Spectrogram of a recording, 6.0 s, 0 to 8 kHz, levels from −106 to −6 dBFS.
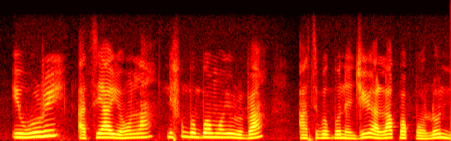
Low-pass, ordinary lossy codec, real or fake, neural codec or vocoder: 7.2 kHz; none; real; none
